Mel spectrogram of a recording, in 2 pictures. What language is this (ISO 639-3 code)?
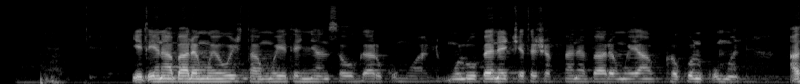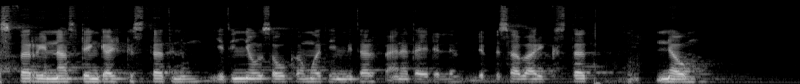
amh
